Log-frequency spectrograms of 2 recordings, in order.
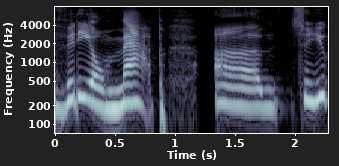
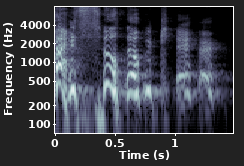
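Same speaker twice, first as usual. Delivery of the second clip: slow, higher, through laughter; laughing echo; 6 semitones higher, slower than usual. Retold or imitated. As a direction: repeat it mockingly while laughing. Echoes husband's line, laughing.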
